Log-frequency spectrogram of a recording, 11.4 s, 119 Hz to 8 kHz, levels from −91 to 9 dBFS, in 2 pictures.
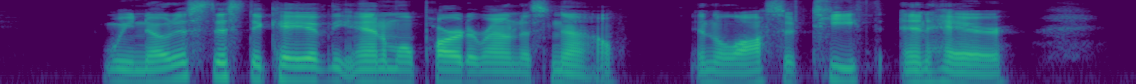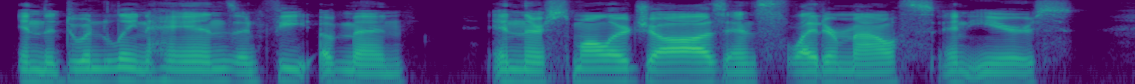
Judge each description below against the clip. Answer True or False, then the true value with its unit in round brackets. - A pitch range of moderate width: False (1.9 semitones)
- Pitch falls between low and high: False (120 Hz)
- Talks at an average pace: True (185 wpm)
